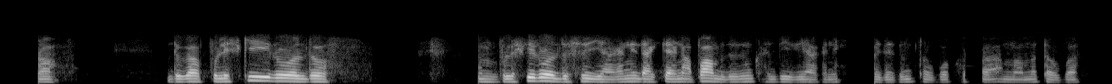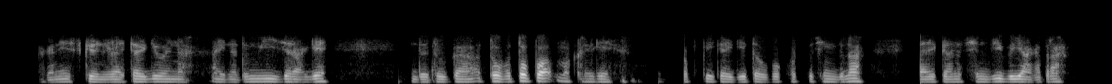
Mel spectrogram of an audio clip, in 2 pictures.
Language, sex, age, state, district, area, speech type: Manipuri, male, 30-45, Manipur, Churachandpur, rural, conversation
